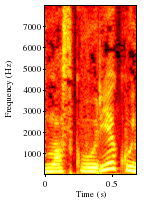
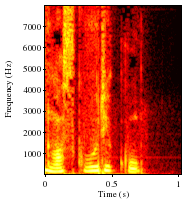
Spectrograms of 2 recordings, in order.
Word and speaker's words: Москву-реку: Вы знаете, что, например, вы купаетесь в Москве-реке, и прыгаете с моста в Москву-реку. А не в Москву-реку, не в Москва-реку и никак иначе. Прыгнуть с моста в Москву-реку. Mm-hmm. Вот такое ударение.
